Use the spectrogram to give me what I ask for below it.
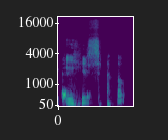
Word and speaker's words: Esham: Is it Esham? – Isham. Just the length of the E.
